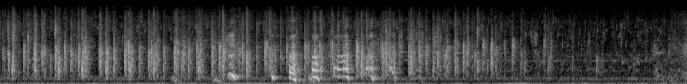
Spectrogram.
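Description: Rushing water in a flushing sound effect, as a story is tossed into the sewer: a dense, noisy gush that swells through the middle and thins out toward the end.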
